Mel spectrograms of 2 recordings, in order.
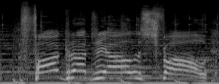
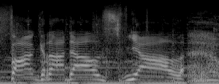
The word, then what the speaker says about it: Fagradalsfjall: Fagradalsfjall is a complex tuya with multiple prominences on the Reykjanes Peninsula, around 40 kilometers from Reykjavik, its highest summit in Langhoil.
